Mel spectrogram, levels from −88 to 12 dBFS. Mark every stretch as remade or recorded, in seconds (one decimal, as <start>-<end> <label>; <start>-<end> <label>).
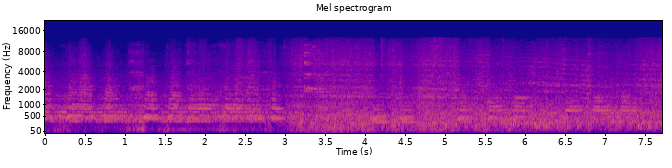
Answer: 0.0-2.1 recorded; 2.1-2.9 remade; 2.9-7.7 recorded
